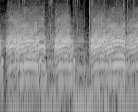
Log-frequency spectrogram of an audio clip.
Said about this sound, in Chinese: 更多的鸭子来了。 鸭子们的兄弟姐妹们都来了。 又来了许多鸭子。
